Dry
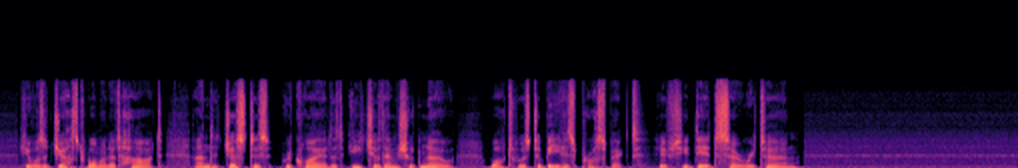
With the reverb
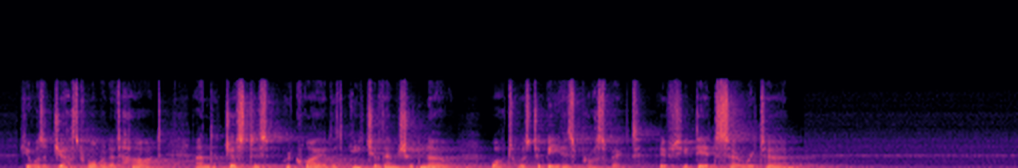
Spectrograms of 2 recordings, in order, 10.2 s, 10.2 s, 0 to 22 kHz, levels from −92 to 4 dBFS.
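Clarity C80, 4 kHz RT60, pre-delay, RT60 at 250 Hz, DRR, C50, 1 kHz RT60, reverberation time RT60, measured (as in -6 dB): 11.5 dB, 1.1 s, 5 ms, 2.5 s, 9.0 dB, 10.5 dB, 2.2 s, 2.4 s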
